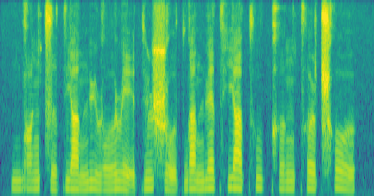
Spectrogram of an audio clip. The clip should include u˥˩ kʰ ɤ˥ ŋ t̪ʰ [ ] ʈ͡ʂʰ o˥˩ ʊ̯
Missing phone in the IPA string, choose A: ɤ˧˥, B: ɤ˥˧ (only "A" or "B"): B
